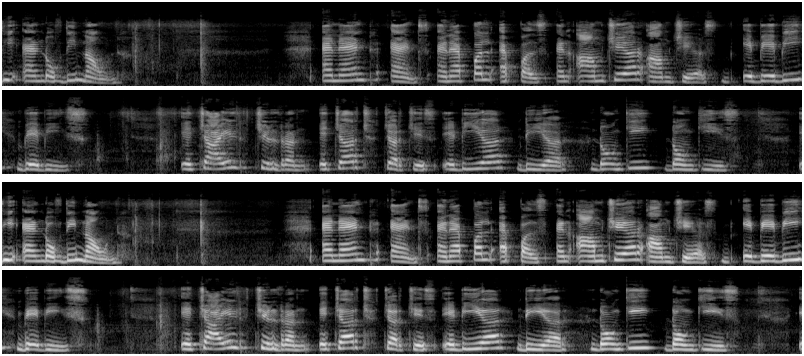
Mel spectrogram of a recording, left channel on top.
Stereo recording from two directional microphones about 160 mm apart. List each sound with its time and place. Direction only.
0.5 s speech: 25° left (ahead or behind)
0.7 s a woman's voice: 20° right (ahead or behind)
2.9 s a woman's voice: 25° right (ahead or behind)
9.8 s a woman's voice: 25° right (ahead or behind)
